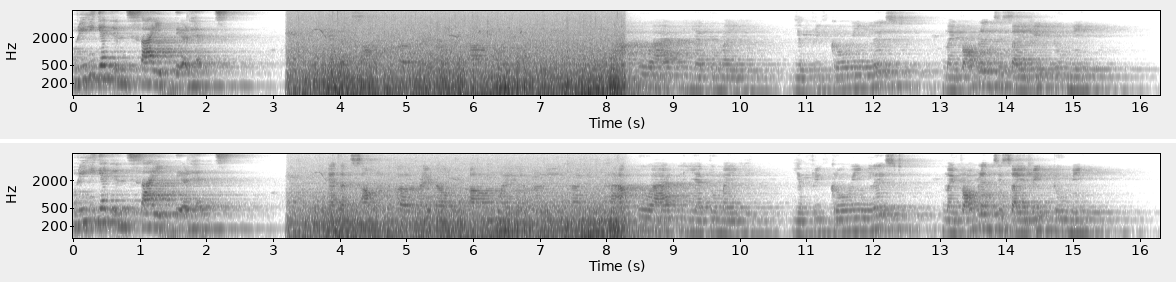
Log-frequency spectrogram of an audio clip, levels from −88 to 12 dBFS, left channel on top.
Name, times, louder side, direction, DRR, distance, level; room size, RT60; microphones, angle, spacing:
voice 1, 0.0-2.3, left 3 dB, 70° left, 3 dB, 1.5 m, -28 dB
sound 1, 3.2-8.3, left 5 dB, 45° left, 0.3 m, -22 dB
voice 2, 3.8-10.2 10.8-12.4 13.0-15.2, right 2 dB, 40° right, -2 dB, 1.5 m, -35 dB
22.0 x 7.9 x 4.9 m, 2.3 s
head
